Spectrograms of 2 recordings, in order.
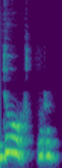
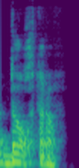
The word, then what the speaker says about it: Дохтуров: Поэтому в правильной фамилии будет все-таки, наверное, Докторов. – Ну, в любом случае, э, ударение в фамилии не считается за ошибку. Ну, будем считать, что мы говорим правильно и говорим мы о Дмитрии Сергеевиче Докторове.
